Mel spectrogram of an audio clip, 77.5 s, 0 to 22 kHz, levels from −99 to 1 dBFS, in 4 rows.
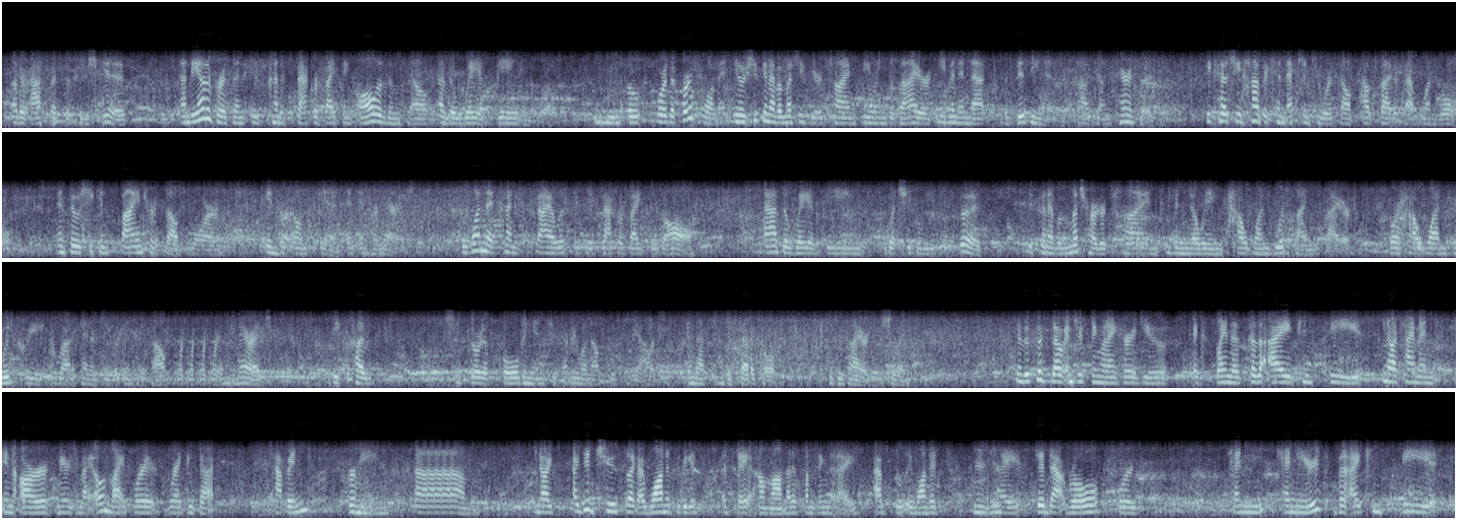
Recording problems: phone-call audio; poor line
chatter from many people; loud; throughout; 7 dB below the speech
audio stuttering; at 41 s and at 1:04

